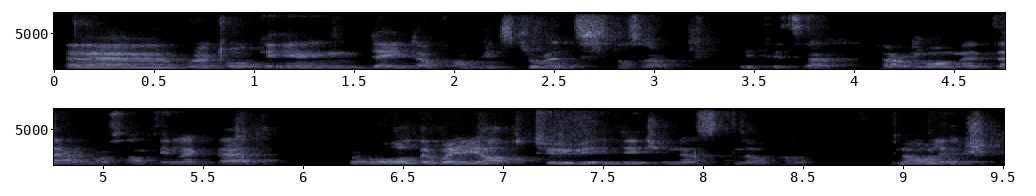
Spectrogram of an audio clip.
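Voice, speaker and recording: A man in a working group discussion, speaking in a measured, halting way with frequent pauses. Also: medium pitch, fairly even intonation, darkish tone. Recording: echoey room, distant mic.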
